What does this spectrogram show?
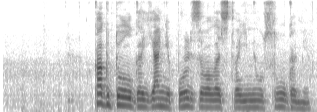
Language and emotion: Russian, neutral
